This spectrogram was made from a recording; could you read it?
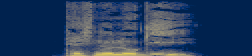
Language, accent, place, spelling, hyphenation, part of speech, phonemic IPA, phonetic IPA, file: German, Germany, Berlin, Technologie, Tech‧no‧lo‧gie, noun, /tɛç.no.loˈɡiː/, [tʰɛç.no.loˈɡiː], De-Technologie.ogg
- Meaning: technology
